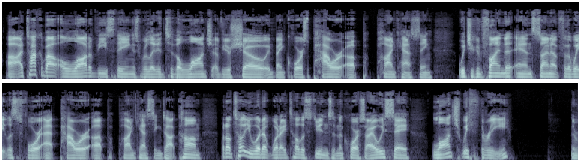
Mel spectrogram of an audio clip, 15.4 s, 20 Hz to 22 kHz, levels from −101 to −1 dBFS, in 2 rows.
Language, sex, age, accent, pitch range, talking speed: English, male, 20-39, American, 100-120 Hz, 215 wpm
